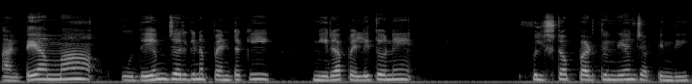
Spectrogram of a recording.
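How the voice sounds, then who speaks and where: Young husband, voiced by a woman narrator, gentle, reassuring, audio story. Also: mid-range voice, steady tone, normal speed, natural voice.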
